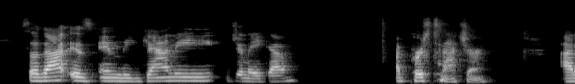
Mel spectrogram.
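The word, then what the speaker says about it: Liguanea: Evelyn has just told me how it's properly pronounced. So that is in Ligani, Jamaica, a purse snatcher at a plaza in St.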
